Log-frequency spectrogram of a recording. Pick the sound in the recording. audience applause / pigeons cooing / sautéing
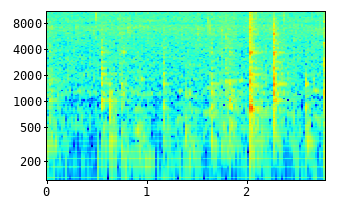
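sautéing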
